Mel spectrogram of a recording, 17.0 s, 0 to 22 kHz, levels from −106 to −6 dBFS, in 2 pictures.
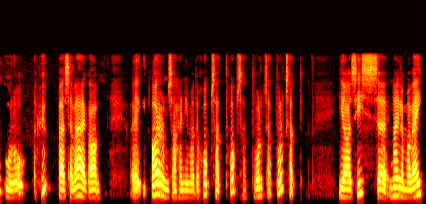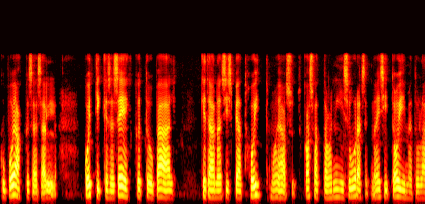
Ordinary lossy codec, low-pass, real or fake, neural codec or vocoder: none; 7.2 kHz; real; none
